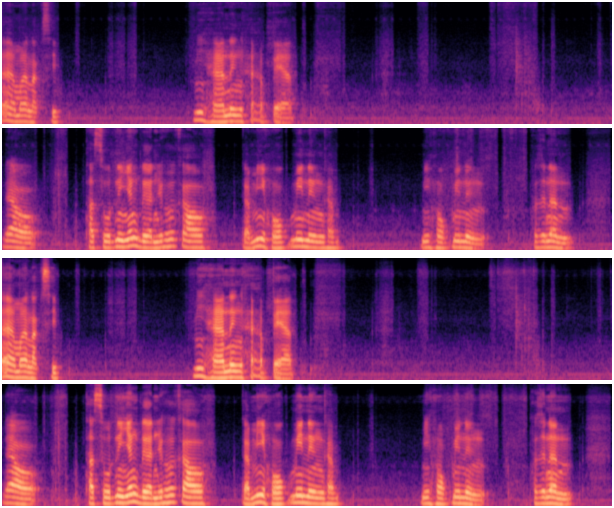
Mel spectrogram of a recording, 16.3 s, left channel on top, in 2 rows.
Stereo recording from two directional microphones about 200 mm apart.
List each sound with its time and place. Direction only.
0.0 s speech: 50° right (ahead or behind)
2.6 s speech: 50° right (ahead or behind)
8.1 s speech: 40° right (ahead or behind)
13.7 s speech: 40° right (ahead or behind)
